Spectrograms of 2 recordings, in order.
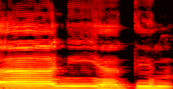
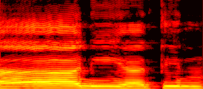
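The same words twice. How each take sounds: The two takes are said the same way.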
